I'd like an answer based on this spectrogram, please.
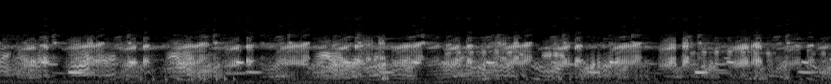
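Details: A loud massed frog chorus of harsh, rattling croaks that swell and dip in waves. Scattered short whistled notes are heard over the constant raspy din.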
